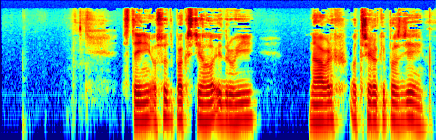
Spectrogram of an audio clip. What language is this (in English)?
Czech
